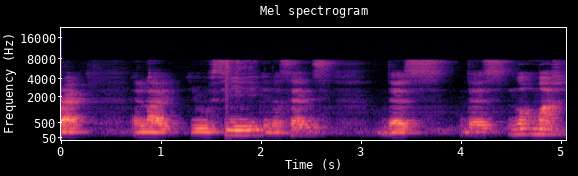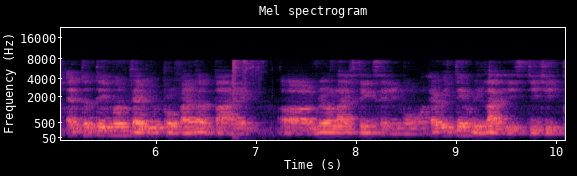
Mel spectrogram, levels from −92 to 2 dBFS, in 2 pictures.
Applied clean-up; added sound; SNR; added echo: none; Coin (dropping); 17 dB; reverberation time 0.4 s.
